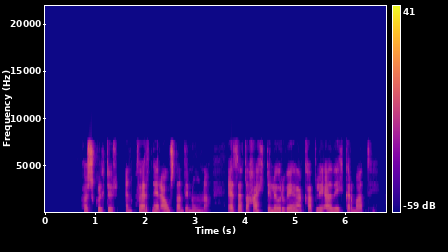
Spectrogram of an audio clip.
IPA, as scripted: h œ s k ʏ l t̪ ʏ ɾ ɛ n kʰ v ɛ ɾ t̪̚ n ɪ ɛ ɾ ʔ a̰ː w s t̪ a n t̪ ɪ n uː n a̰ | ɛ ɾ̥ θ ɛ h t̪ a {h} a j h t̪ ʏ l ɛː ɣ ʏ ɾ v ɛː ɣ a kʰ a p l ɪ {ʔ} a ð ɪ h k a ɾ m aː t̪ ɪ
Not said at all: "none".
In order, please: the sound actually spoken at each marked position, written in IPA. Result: h, ʔ

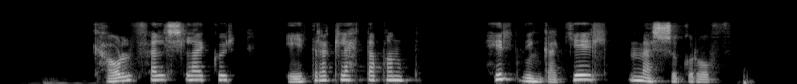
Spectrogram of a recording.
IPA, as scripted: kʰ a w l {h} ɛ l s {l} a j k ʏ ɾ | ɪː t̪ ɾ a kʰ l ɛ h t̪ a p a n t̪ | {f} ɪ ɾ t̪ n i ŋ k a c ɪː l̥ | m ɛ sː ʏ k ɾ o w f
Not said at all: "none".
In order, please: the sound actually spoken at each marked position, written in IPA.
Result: f, l, h

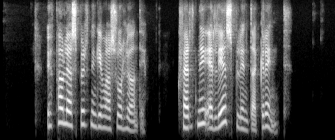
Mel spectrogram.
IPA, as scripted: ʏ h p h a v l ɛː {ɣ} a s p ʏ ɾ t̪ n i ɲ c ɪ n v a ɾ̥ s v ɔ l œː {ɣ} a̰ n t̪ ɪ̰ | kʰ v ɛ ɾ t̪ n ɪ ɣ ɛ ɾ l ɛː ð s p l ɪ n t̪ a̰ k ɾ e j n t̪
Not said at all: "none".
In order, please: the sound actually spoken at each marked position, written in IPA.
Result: ɣ, ð

